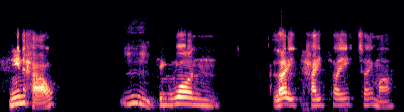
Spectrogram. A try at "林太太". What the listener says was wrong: 不是来太太哈，林太太。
